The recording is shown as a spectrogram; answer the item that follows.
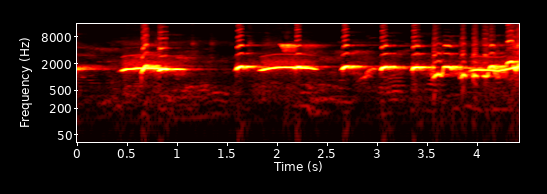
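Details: Captive white-rumped shama at a breeding facility, giving loud, clear, drawn-out whistled notes, the first two long and level with short pauses between, followed by a run of shorter whistles.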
